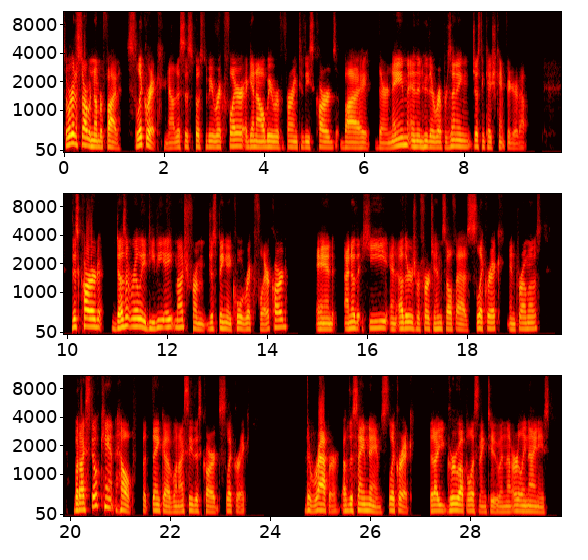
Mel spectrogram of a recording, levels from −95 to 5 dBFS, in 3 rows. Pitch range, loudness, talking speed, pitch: 130-150 Hz, -31 LUFS, 205 wpm, 135 Hz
